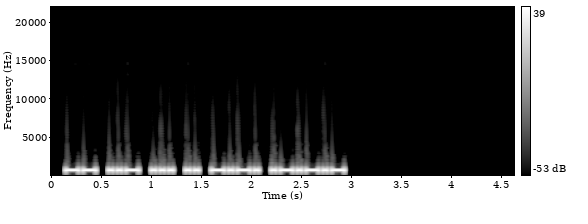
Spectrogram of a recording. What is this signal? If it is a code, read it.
Morse code, heard as a keyed tone, about 28 wpm, 700 Hz. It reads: MUSIC.
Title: Sentences from Top 1600 Words 28wpm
